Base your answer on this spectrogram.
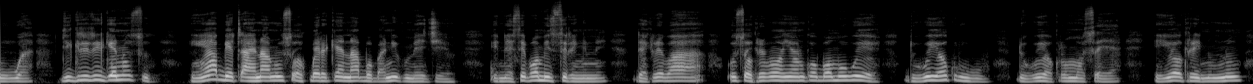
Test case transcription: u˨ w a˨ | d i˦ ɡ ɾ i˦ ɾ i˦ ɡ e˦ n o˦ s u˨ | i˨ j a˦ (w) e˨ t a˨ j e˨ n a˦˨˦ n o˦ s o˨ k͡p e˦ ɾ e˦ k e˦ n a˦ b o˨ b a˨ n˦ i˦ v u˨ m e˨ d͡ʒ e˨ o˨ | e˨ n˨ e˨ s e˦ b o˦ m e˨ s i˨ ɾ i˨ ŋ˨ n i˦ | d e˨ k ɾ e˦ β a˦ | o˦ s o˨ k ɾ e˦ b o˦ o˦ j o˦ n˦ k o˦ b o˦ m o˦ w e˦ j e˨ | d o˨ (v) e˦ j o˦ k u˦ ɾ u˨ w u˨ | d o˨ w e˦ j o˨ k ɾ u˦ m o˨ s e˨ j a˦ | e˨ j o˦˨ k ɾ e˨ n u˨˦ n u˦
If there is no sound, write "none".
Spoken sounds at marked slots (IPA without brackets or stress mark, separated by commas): b, w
